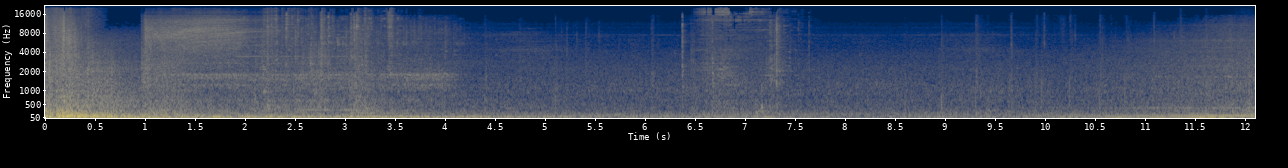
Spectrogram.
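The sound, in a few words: Confringo spell explosion in the Hogwarts Legacy video game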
